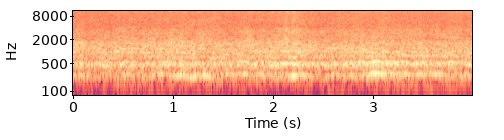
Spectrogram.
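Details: Steady hum of bees in a natural setting, a thick overlapping drone of wingbeats with shifting pitch as individuals move closer and away.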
